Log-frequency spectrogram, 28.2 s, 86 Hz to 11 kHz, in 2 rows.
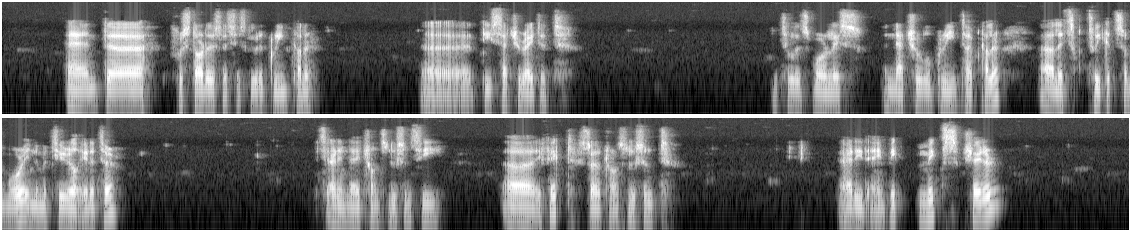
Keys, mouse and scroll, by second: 0.0-0.1 typing, 0.4 Return, 2.9-10.9 drag, 10.9 scroll down 1, 11.2 middle click, 11.7 scroll up 1, 13.9 scroll down 1, 14.7-16.7 drag, 16.7 middle click, 18.3 click, 18.5 g, 18.9 click, 19.2 shift+a, 23.7 click, 24.8 shift+a, 27.7 click.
